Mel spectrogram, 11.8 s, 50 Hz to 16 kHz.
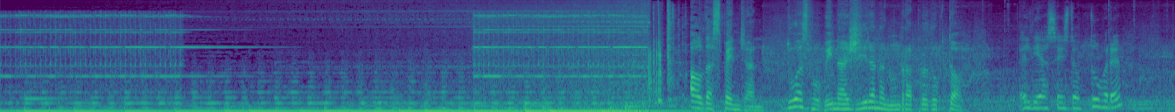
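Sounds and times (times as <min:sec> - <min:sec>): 
telephone on a small table in a living room ringing: 0:00.0 - 0:02.7, 0:04.8 - 0:06.6
low hum: 0:01.8 - 0:10.1
speech: 0:06.9 - 0:11.4.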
